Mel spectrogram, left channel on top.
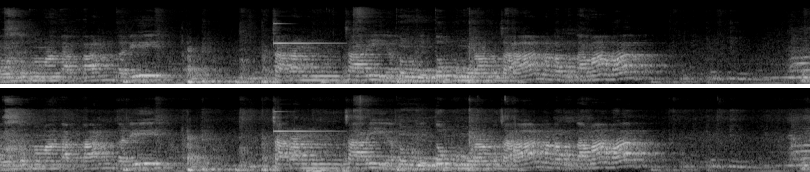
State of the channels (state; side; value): normal; both; correlation 0.65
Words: Untuk memantapkan tadi cara mencari atau menghitung pengurangan pecahan, langkah pertama apa?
